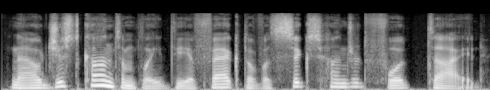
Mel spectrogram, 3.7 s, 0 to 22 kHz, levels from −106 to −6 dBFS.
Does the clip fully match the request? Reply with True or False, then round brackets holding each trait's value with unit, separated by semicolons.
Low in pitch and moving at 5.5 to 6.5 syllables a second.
False (125 Hz; 4.7 syllables/s)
